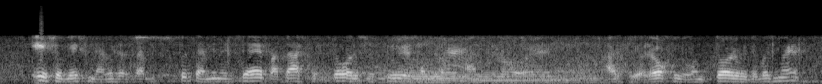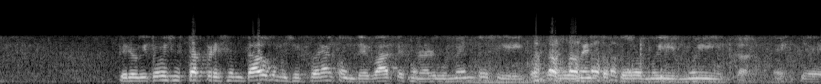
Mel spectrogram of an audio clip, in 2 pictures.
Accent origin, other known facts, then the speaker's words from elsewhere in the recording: Montevideo, Uruguay; Yo me crié en Uruguay, en Montevideo.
